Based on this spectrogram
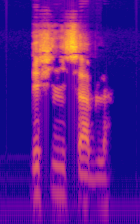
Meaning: definable
- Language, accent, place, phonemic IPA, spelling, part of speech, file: French, France, Lyon, /de.fi.ni.sabl/, définissable, adjective, LL-Q150 (fra)-définissable.wav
